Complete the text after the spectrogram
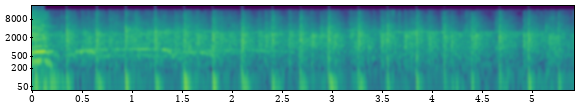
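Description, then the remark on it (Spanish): A church audience breaks into loud, steady applause lasting several seconds, welcoming visiting members of Church on the Rock in the morning, many hands clapping in a dense, uneven rhythm, with a few raised voices and faint cheers mixed into the crowd noise. “Un aplauso bien fuerte.”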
